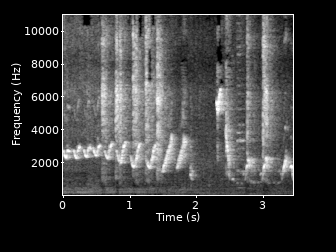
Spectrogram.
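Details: Kretekan and whistling from a white-rumped shama: a run of rising whistled notes delivered rapidly, then sharp crackly rattles and higher swooping whistles, loud and close, over faint low hum.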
